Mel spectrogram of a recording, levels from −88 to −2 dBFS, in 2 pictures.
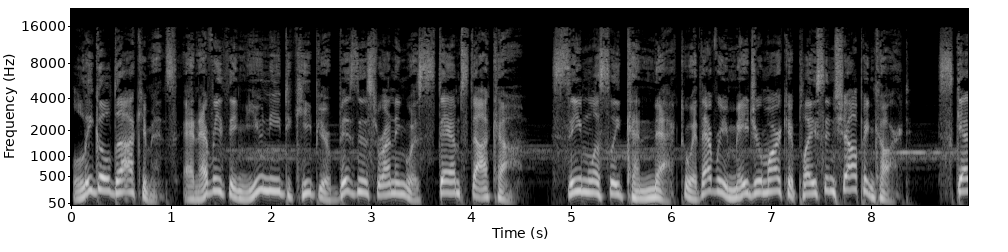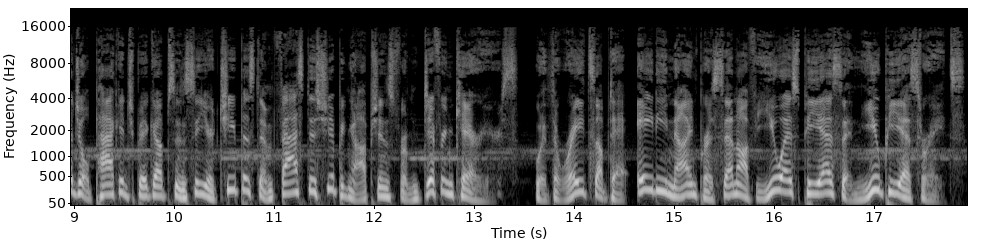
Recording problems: echo of what is said; faint; throughout; 390 ms later, 25 dB below the speech

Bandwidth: 15.5 kHz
